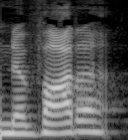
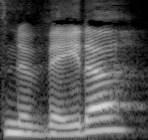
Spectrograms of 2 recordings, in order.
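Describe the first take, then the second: First: The first A sounds like 'ah'. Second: The first A sounds like 'ay'. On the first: The speaker calls it wrong. "I've been pronouncing it wrong the whole time" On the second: The speaker calls it right. "The first A in Nevada, pronounced A"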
